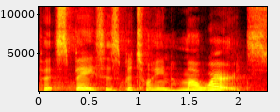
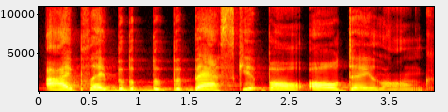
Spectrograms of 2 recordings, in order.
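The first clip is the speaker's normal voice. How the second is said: stutter on purpose. Shown as a demonstration. Therapist faking a stutter for the student to copy. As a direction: fake a stutter on "basketball". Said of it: "sometimes stutter on purpose".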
